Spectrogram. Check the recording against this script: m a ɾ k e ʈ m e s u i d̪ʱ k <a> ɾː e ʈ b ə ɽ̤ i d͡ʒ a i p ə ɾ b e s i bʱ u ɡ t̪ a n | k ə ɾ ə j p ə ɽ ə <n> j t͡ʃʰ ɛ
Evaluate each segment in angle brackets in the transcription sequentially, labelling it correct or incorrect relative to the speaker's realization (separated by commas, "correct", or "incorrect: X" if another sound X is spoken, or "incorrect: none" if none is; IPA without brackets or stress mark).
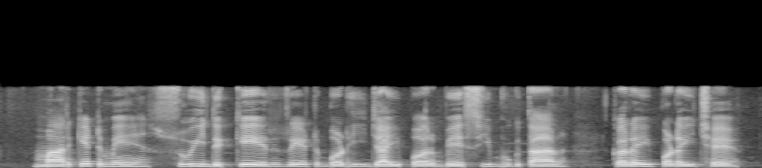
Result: incorrect: e, incorrect: none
